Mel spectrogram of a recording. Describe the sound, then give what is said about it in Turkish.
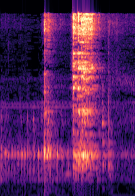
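Spoon scraping and clanking against a pot while thick halva is stirred, with a few rough scraping strokes, the longest and loudest in the middle, over a faint steady background. “Şimdi biraz karıştırması zor oluyor ama iyice bunu lütfen karıştırın. Gördüğünüz gibi helvamız karıştı.”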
